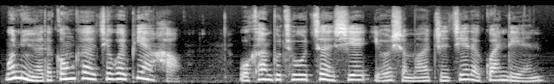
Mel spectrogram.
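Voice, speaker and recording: A woman's voice: medium pitch, moderate pace, warm tone, natural voice. Skeptical parent, read by a woman. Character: doubtful parent questioning the teacher. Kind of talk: audiobook reading.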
